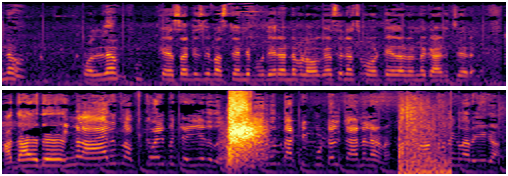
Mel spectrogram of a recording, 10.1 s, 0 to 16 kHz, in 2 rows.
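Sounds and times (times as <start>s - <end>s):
music: 0.0s - 10.0s
sharp hissy swish: 7.2s - 7.8s.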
